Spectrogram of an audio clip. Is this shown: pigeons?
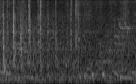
yes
